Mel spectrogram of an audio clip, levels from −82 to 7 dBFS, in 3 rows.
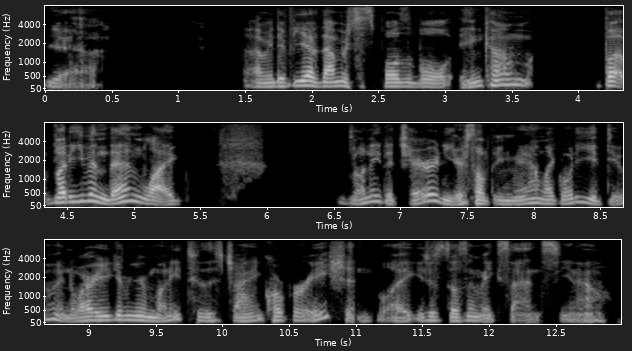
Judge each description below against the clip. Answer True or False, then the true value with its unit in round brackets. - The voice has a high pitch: False (135 Hz)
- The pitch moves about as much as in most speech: True (4.4 semitones)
